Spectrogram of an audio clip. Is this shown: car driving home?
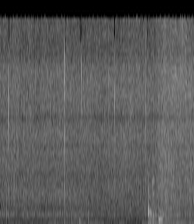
no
